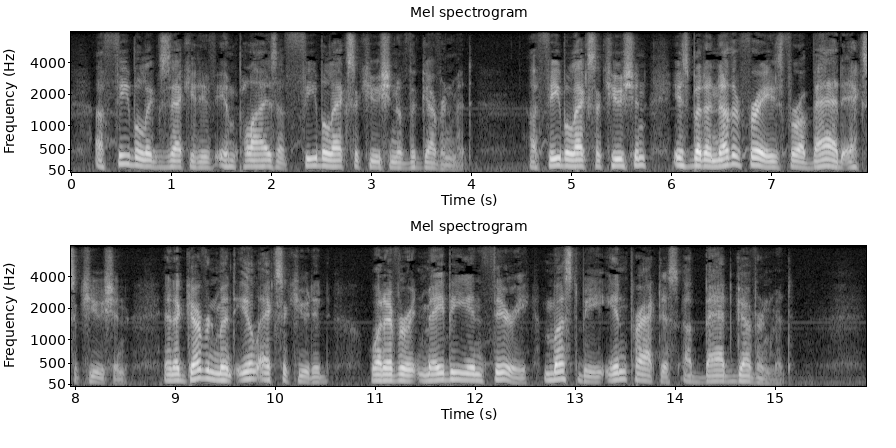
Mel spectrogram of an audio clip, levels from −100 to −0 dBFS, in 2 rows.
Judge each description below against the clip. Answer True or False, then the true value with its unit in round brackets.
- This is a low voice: True (130 Hz)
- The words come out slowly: False (145 wpm)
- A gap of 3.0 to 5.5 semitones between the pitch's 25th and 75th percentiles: True (4.1 semitones)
